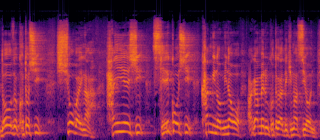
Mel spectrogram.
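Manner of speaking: high-pitched, insistent intercession; fervent preaching prayer. Real, not acted. Preacher praying over the congregation and Japan, fervent plea. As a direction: pray with driving fervour, phrase upon phrase.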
